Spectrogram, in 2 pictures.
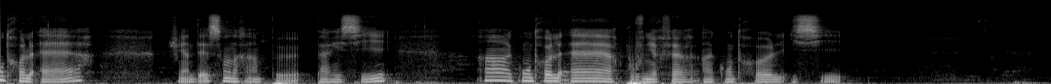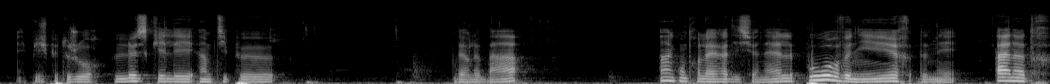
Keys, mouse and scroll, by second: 2.6 shift+middle click, 4.1 ctrl+e, 5.4 ctrl+r, 10.1 s, 12.4 shift+middle click, 13.6 Tab, 14.4 Tab, 15.5 ctrl+r, 17.3 Tab, 18.1-18.7 scroll down 5, 19.0 scroll up 3, 19.8 shift+middle click, 20.2-20.8 shift+scroll up 3.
